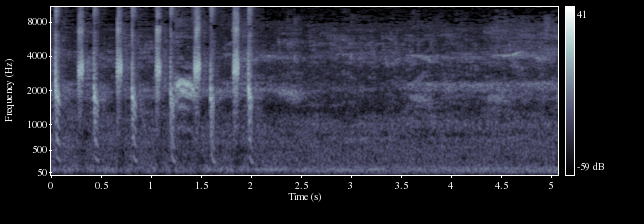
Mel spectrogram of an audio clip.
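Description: A partridge gives a quick run of sharp, clicking high notes, about four a second, then falls quiet over a steady low rumble.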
